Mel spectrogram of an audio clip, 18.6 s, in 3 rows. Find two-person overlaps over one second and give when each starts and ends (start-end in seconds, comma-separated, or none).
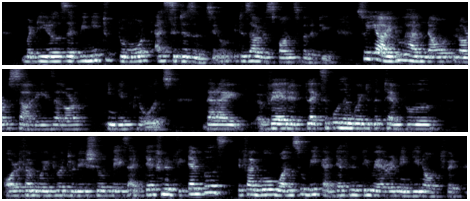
none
